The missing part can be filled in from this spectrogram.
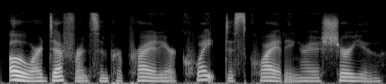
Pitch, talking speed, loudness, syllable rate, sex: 165 Hz, 170 wpm, -21 LUFS, 6.0 syllables/s, female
